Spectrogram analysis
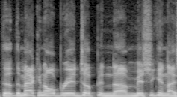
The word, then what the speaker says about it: Mackinac: Call it the Mackinac Bridge because it's actually spelled that way, even though they pronounce it Mackinac.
